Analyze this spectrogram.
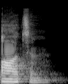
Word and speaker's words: autumn: N is not pronounced following M at the end of a word.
